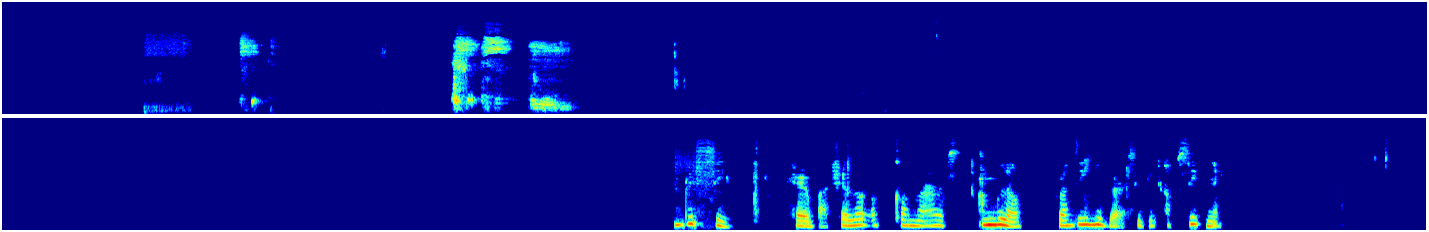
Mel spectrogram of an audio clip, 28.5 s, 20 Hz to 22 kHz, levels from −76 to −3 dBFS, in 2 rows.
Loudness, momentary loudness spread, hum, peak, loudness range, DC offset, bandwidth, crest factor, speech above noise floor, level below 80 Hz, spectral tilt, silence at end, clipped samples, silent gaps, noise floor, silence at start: -27 LUFS; 21 LU; none; -8 dBFS; 19 LU; under 0.1%; 9.8 kHz; 24 dB; 61 dB; -70 dBFS; -5.5 dB/octave; 2.05 s; under 0.1%; 9.56-20.96 s; -85 dBFS; 2.35 s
